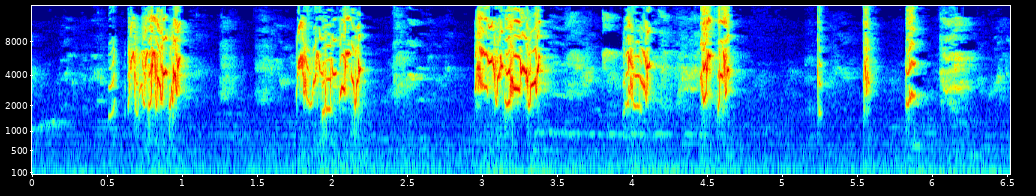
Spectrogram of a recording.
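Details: Chirping from tame pet lovebirds: loud, raspy, high chirp bursts about a second apart, followed by several brief, sharp clicks and tweets, in a quiet room.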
